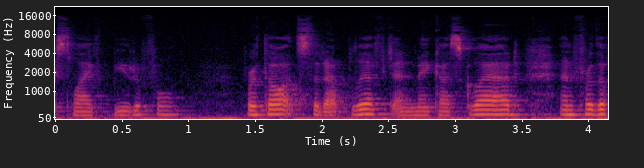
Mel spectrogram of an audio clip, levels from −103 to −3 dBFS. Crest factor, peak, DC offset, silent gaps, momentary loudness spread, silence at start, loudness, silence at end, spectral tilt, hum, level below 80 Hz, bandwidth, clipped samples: 18 dB; -26 dBFS; under 0.1%; none; 11 LU; 0 s; -44 LUFS; 0 s; -6 dB/octave; none; -58 dBFS; 16 kHz; under 0.1%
